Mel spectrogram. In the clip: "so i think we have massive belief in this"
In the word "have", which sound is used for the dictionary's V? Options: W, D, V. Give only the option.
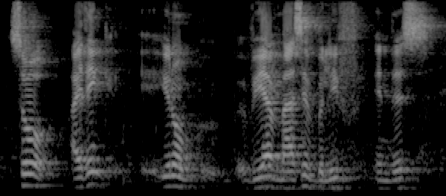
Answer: V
